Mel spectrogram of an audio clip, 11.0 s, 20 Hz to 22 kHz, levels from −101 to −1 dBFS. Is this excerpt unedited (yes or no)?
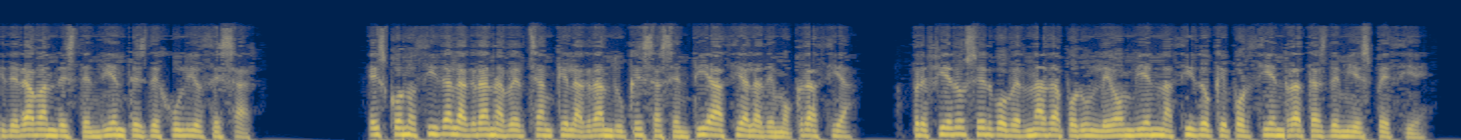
yes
